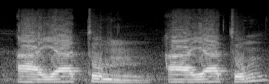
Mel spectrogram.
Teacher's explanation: Tapi di sini kita jumpai tanwin bertemu dengan mim, tanwin bertemu dengan mim, tanwin pada huruf ta, tun bertemu dengan huruf mim yang berbaris mu, muhkamat. Maka tanwin tadi dimasukkan kepada huruf mim, ianya terus dibaca ayatum, ayatum dimasukkan idgham. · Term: idgham bi gunnah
